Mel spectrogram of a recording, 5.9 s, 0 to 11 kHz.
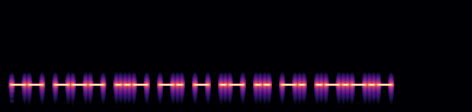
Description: Morse code, heard as a keyed tone, about 22 wpm, 700 Hz. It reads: MOUNTAIN.
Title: Sentences from Top 1000 Words - Review Part 5 - 22wpm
